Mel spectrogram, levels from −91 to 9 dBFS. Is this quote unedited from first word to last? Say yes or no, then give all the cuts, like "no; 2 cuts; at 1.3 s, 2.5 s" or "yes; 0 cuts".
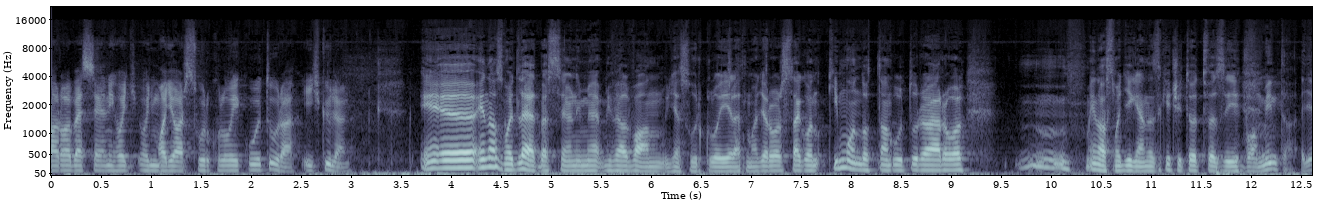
no; 5 cuts; at 4.5 s, 4.9 s, 5.5 s, 8.4 s, 10.6 s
